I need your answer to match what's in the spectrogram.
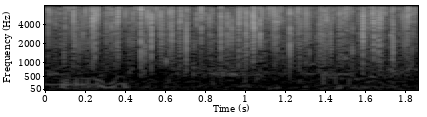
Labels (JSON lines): {"label": "biophony, cascading saw", "recorder": "SoundTrap 600 or HydroMoth"}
